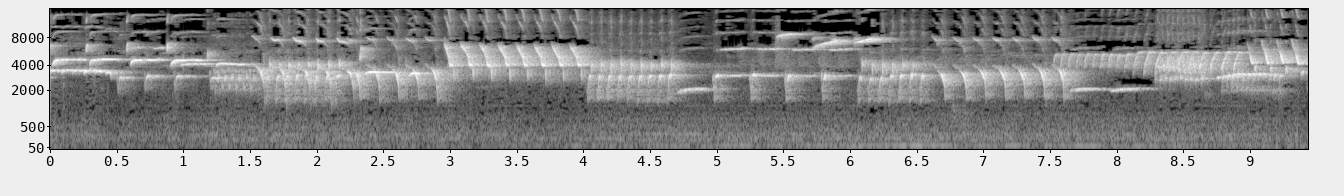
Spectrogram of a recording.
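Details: Canary bred in 2015 from a Spanish Timbrado × wild canary cross delivers varied phrases: chopped rattling notes, brief low whistles and fast rolls alternating every second or two.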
